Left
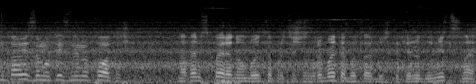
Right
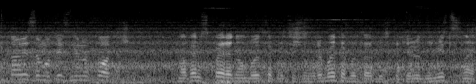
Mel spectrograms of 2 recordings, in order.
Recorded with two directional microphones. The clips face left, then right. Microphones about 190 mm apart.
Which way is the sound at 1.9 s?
10° right (ahead or behind).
